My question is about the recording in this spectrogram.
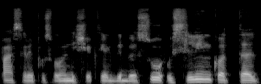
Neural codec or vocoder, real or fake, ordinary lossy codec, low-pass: none; real; MP3, 64 kbps; 14.4 kHz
